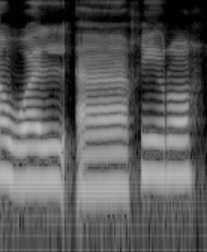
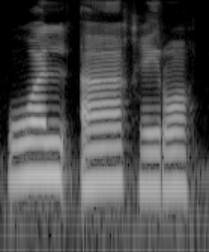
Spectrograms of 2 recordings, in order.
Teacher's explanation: تا کو ہاں میں بدل دیا رکنے کی صورت میں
